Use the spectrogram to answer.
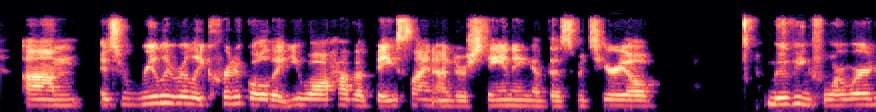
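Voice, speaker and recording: A woman with a fairly low pitch speaks at a fairly quick pace. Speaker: professor. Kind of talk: lecture. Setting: video call. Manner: fast; frequent fillers (um, uh).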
